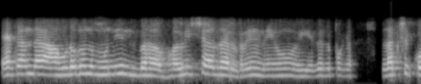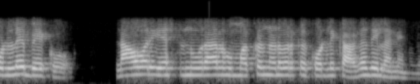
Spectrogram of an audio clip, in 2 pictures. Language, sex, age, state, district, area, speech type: Kannada, female, 60+, Karnataka, Gulbarga, urban, conversation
